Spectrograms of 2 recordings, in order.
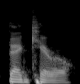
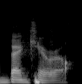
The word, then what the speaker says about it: Banchero: It's Banchero. We've both been saying it wrong. – Is it Banchero? No way. – Banchero. According to Basketball Reference, it's Banchero.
